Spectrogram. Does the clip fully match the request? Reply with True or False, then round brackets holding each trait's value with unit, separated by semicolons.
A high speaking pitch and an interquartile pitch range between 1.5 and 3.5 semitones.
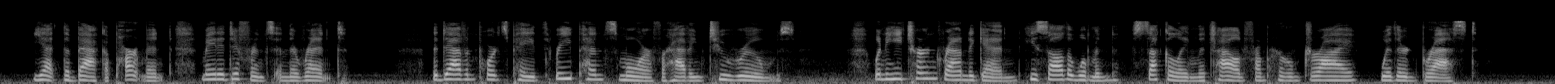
False (195 Hz; 4.1 semitones)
